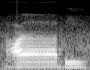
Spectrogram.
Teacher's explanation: عین الف زبر آ، با زیر بی، آ کو کھینچیں گے کیونکہ یہ الف مدہ ہے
